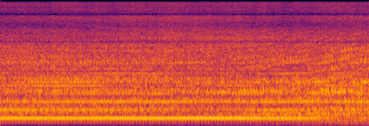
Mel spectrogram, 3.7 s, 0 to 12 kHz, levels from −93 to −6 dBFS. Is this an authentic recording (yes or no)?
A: yes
